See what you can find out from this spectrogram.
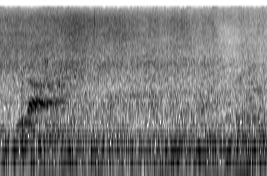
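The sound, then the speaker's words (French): Loud, steady hissing sizzle as drained pasta is dropped from a skimmer into hot olive oil in a frying pan, flaring up into flames; a broad, even roar of frying holds throughout. “À peine le temps d'égoutter avec une écumoire directement dans la poêle avec l'huile d'olive. C'est assez spectaculaire. parce que ça fait des flammes assez étonnantes.”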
